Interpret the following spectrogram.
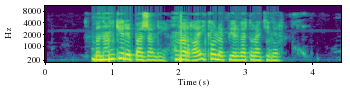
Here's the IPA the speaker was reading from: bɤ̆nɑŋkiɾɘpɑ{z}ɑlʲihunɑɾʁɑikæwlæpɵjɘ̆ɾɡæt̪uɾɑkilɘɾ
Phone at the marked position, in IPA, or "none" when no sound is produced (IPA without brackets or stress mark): ʒ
